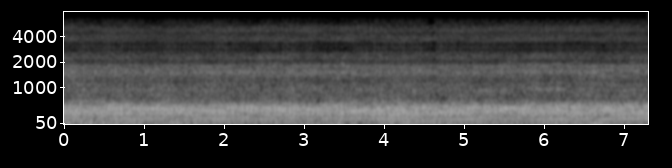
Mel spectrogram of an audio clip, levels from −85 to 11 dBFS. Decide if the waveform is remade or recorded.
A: remade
